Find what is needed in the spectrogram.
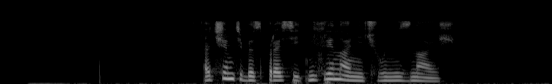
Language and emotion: Russian, angry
